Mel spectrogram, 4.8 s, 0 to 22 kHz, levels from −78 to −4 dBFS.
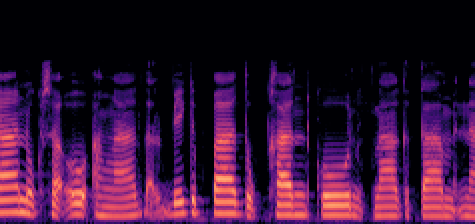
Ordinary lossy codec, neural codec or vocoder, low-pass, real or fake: none; none; 7.2 kHz; real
